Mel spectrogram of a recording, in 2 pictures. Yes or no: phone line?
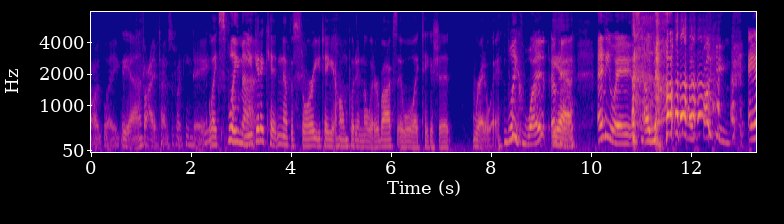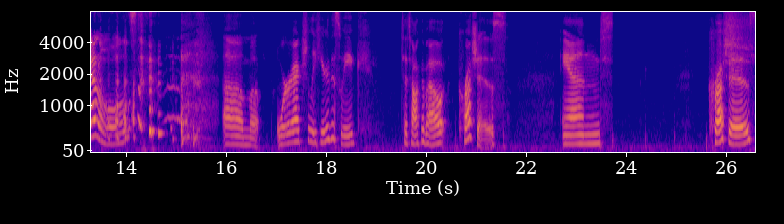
no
